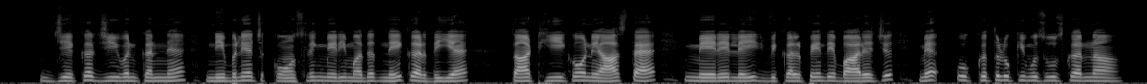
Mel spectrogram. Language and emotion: Dogri, fearful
